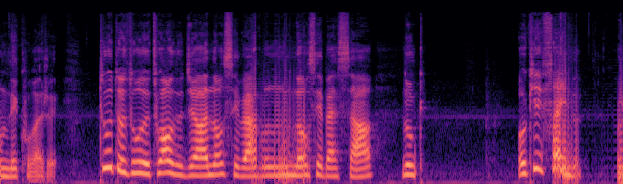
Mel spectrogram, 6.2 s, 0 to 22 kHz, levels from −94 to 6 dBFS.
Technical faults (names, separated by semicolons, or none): robotic sound from repeated short buffers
